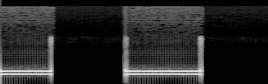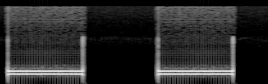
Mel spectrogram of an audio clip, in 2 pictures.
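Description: Telephone busy signal after a caller disconnected from a call-in line: four evenly spaced, steady mid-pitched tone bursts with equal silent gaps between them, loud and alone.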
